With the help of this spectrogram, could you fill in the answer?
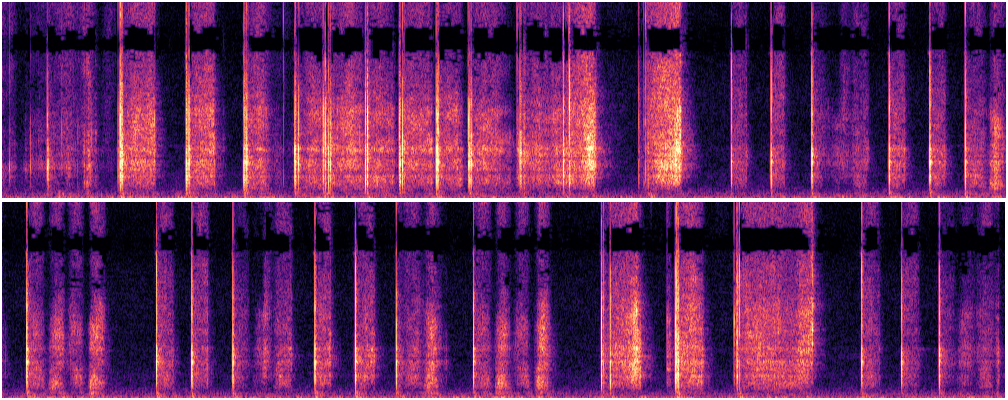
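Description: Long nails trace the letters of the word "yellow" on a thin, flat glossy coated cardboard flash card resting on a fabric cloth, scratching its surface. The result is a quiet, bright, dry scraping and rubbing made of many short strokes with brief gaps and no ringing.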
